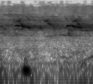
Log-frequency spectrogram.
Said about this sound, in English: He stepped outside for good reception, and now we're hearing the birds chirping, as if he was at Augusta National.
